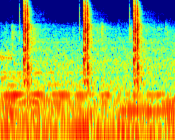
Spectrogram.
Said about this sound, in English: The shutter clicked a handful of times like chattering teeth.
